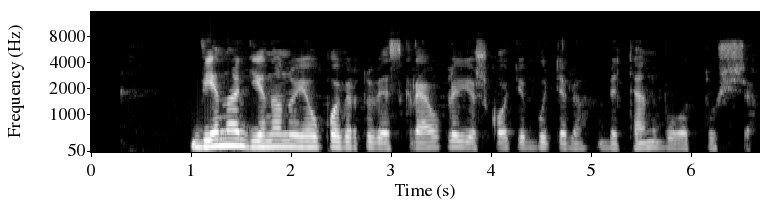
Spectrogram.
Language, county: Lithuanian, Marijampolė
